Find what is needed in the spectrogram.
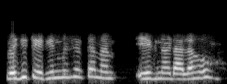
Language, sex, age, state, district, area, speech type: Hindi, female, 18-30, Uttar Pradesh, Bhadohi, rural, conversation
